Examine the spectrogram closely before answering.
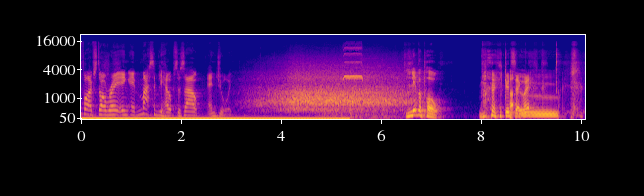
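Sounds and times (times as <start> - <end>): whoosh sound effect: 3.1 - 6.5.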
